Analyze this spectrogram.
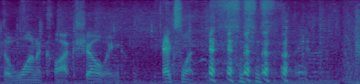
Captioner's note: laughter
